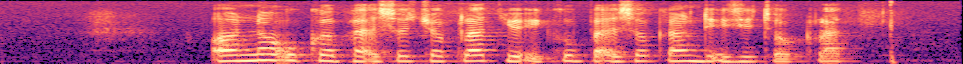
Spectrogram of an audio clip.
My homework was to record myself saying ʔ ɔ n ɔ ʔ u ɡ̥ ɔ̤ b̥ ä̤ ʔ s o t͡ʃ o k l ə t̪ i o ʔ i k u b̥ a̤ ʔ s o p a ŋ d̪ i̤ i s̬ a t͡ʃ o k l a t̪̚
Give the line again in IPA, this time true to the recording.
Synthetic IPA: ʔ ɔ n ɔ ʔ u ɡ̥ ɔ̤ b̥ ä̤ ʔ s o t͡ʃ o k l a t̪ j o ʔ i k u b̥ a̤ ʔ s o k a ŋ d̪ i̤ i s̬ i t͡ʃ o k l a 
